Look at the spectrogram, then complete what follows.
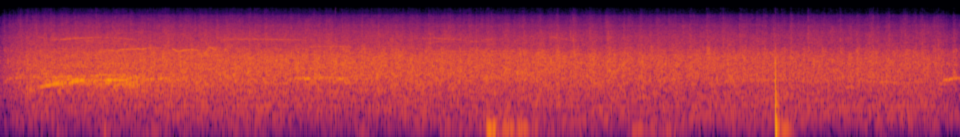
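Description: Large audience applauding steadily, with a few cheers in the first few seconds and a single sharp knock near the end.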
